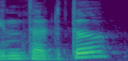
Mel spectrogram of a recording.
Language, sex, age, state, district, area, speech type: Telugu, male, 30-45, Andhra Pradesh, Anantapur, urban, spontaneous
